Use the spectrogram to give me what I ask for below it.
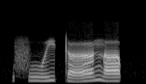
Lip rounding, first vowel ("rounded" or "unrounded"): rounded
